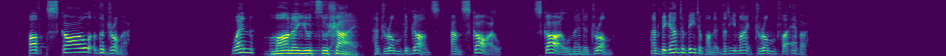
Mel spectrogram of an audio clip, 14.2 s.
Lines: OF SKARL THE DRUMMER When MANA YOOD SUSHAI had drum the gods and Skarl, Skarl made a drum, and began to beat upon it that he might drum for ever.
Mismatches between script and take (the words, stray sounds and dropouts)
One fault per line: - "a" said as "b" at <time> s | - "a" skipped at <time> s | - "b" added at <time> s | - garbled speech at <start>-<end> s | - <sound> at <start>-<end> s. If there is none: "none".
none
